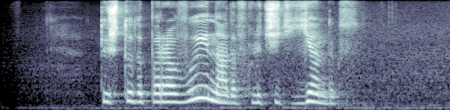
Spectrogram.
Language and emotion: Russian, angry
